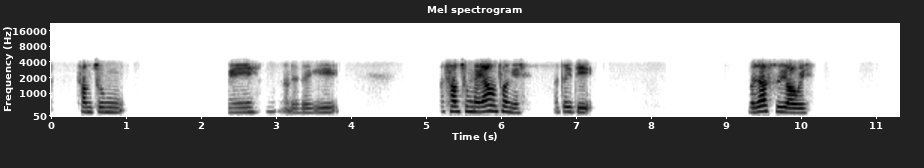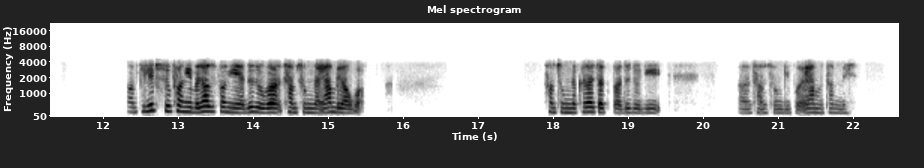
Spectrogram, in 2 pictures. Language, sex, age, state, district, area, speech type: Manipuri, female, 30-45, Manipur, Imphal East, rural, conversation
